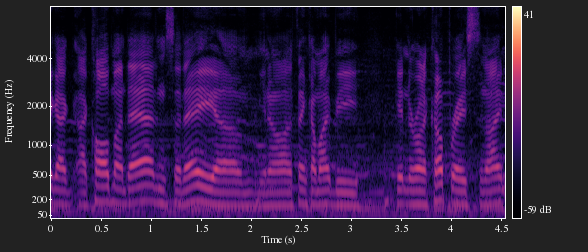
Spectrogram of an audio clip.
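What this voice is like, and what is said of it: Flat Michigan accent. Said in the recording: “You can tell he's from Michigan, can't you? ... That flat accent.”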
